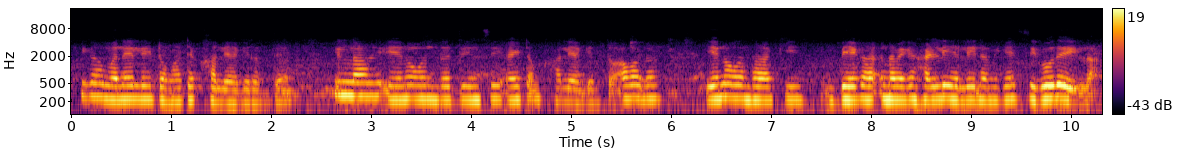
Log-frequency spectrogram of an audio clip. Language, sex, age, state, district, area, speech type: Kannada, female, 30-45, Karnataka, Vijayanagara, rural, spontaneous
